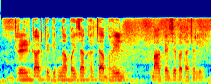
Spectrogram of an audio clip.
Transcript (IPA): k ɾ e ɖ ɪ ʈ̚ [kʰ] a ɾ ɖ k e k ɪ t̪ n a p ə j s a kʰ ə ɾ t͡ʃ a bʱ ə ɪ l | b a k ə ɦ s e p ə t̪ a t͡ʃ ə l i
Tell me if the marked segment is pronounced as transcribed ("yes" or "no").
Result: no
